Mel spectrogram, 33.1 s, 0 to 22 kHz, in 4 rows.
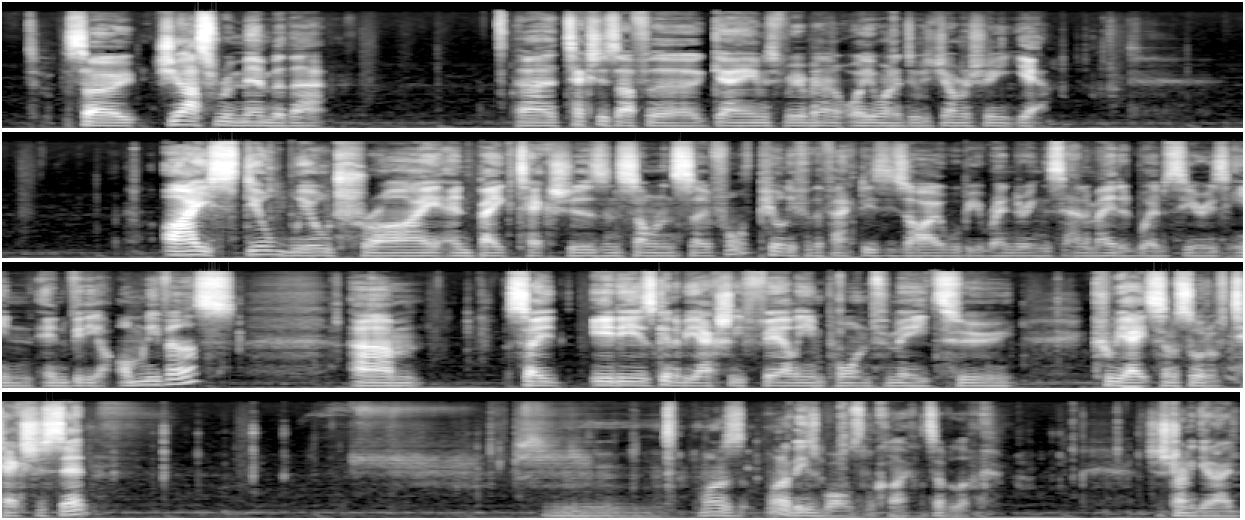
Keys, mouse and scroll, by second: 4.6 click, 5.3 shift+click, 6.0 click, 6.4 shift+click, 8.7 click, 9.1 Tab, 9.5 shift+click, 10.0 ctrl+r, 11.9 Tab, 18.1 Tab, 18.5 shift+click, 19.2 ctrl+r, 21.6 shift+click, 22.0 3, 22.5 click, 22.9 shift+click, 23.6 i, 24.8 click, 25.7 middle click, 27.8 ctrl+z, 28.6 middle click, 28.9 shift+middle click, 29.5 Tab, 29.6 click, 30.2 KP_Decimal.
